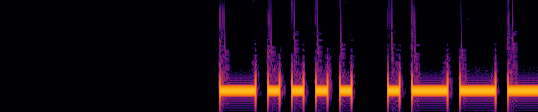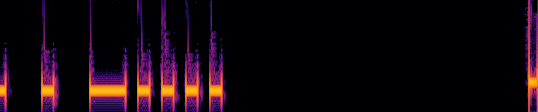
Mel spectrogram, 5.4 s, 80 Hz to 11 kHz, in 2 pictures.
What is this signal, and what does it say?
Morse code, heard as a keyed tone, about 20 wpm, 700 Hz. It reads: 6JE6
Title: Four Challenging Letter-Number Combinations 20wpm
